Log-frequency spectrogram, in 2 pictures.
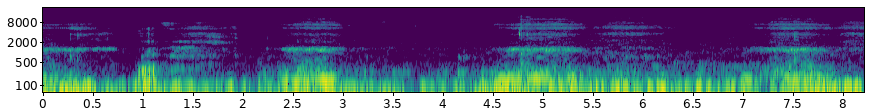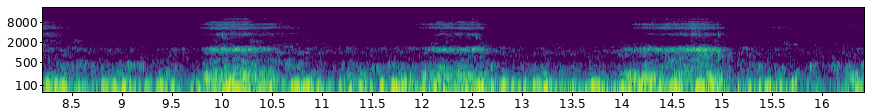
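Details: Man snoring during a live-streamed snoring contest: regular, rattling low snores recurring every two to three seconds with each breath, over steady room noise.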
